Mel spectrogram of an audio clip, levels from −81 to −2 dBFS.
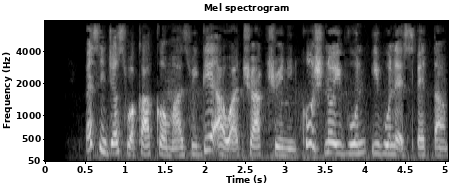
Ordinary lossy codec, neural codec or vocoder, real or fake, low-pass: MP3, 32 kbps; none; real; 7.2 kHz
